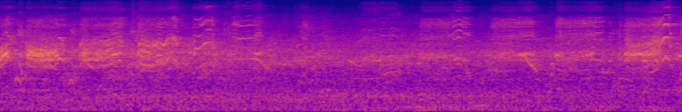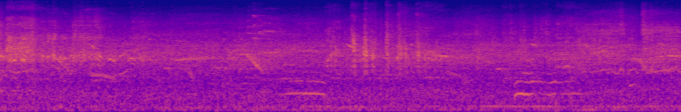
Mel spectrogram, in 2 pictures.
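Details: Wild grey-headed flying foxes at Woodford, Australia, in mid-April at the peak of the breeding season, mating pairs roosting together; dense high-pitched squawking and screeching from many animals, with rapid overlapping chatter and occasional louder harsh bursts.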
